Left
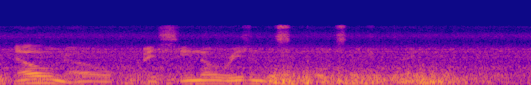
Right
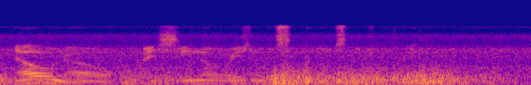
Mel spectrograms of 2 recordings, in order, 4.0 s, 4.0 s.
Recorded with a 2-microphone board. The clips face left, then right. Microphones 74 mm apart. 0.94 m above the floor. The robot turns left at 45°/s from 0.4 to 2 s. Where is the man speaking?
Straight behind; by 3.3 s 105° left.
